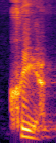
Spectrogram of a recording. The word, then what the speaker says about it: Kriya: On a daily basis, treat your body to some stretching, some breathing, and what we call Kriya. Write this down. The word is spelled K-R-I-Y-A.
